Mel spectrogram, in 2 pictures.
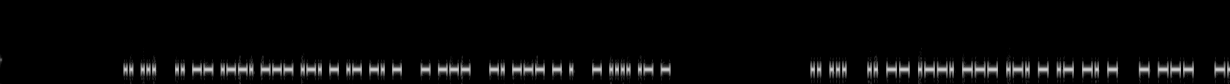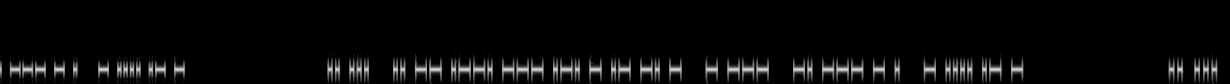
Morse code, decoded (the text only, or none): IS IMPORTANT TO NOTE THAT IS IMPORTANT TO NOTE THAT IS IMPORTANT TO NOTE THAT IS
